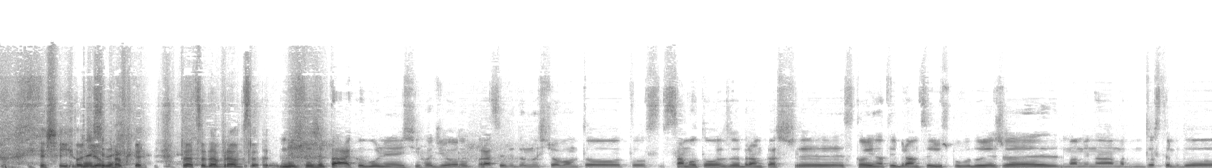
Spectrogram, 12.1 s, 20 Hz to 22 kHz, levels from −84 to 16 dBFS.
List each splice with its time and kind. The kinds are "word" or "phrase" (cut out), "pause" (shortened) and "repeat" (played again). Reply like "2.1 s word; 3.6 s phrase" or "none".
4.6 s word; 10.6 s phrase

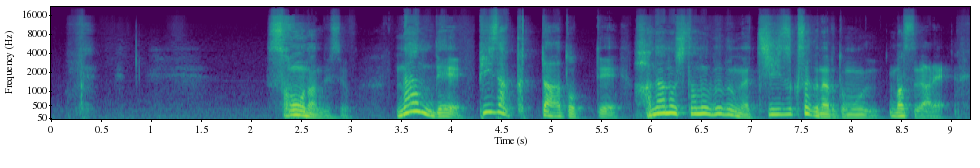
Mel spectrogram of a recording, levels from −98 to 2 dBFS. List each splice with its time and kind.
4.2 s pause

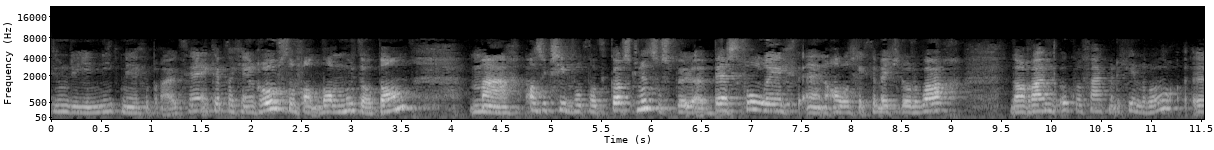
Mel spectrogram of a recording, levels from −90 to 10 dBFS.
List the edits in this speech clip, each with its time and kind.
2.5 s word; 4.8 s word; 5.8 s word; 10.0 s word

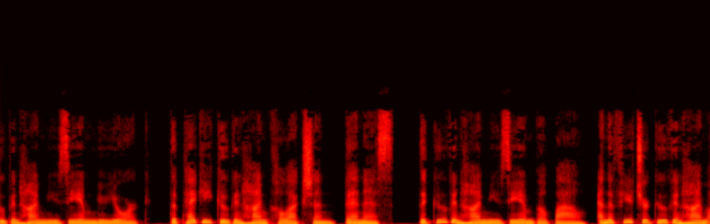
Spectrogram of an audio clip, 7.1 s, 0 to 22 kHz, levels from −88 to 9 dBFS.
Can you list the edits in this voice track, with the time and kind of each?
3.4 s pause; 5.9 s pause

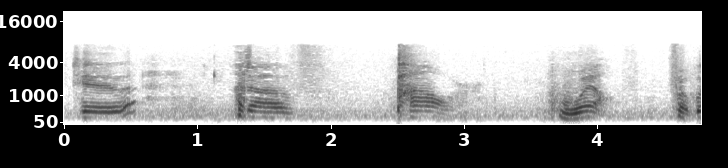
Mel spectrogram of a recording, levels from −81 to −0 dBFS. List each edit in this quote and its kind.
1.4 s word

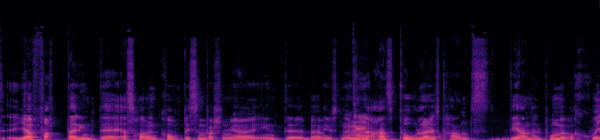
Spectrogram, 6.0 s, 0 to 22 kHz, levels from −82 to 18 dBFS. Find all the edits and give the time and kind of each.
1.3 s word; 2.1 s word; 3.2 s word; 4.4 s word

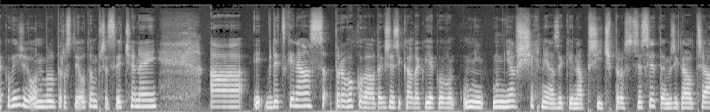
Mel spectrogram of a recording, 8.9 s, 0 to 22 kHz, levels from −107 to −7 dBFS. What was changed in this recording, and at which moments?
none

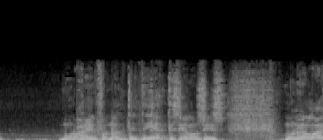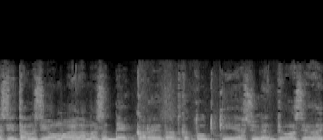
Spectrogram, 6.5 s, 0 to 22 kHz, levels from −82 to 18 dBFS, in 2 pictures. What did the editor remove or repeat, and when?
none

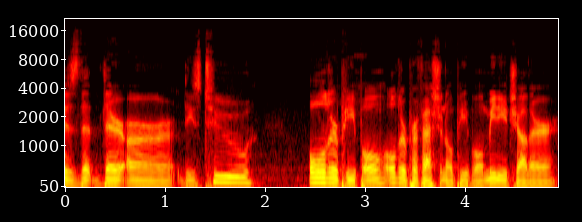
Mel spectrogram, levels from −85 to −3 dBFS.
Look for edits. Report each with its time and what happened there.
none

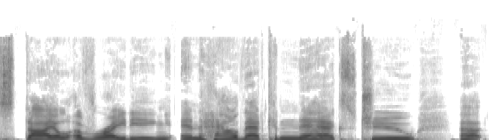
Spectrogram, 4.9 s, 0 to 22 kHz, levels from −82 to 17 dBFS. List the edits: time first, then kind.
1.8 s word

